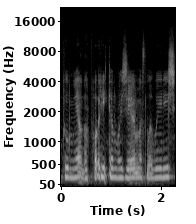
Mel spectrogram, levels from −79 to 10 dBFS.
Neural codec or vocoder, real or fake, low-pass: codec, 32 kHz, 1.9 kbps, SNAC; fake; 14.4 kHz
